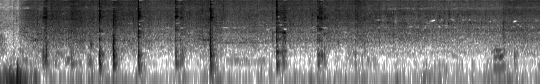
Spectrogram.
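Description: Potatoes frying in oil in a kadhai, a steady sizzle, with the stirring utensil knocking against the pan about eight times in the first three and a half seconds.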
